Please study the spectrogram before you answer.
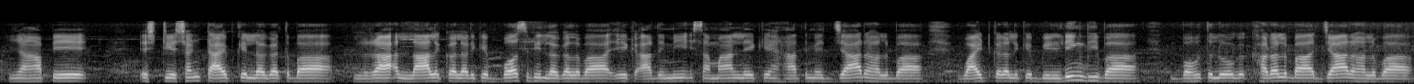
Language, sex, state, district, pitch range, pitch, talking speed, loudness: Bajjika, male, Bihar, Vaishali, 145-155 Hz, 150 Hz, 150 wpm, -20 LUFS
